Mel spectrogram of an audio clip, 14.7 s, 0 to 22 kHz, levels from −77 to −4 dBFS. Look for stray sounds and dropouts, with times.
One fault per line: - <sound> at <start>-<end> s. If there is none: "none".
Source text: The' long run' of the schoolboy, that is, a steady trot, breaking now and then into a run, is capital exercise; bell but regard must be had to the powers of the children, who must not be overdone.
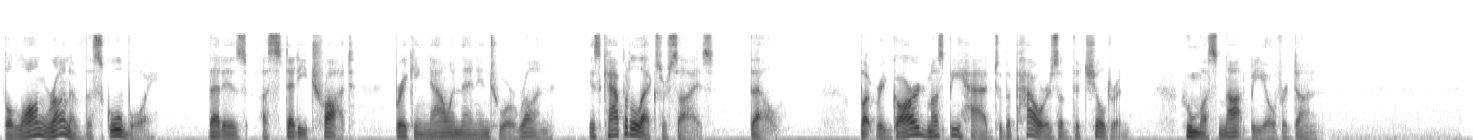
none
